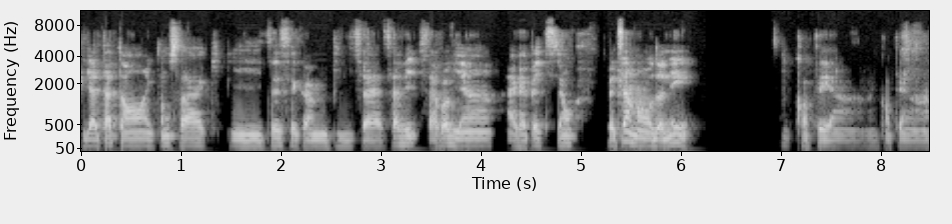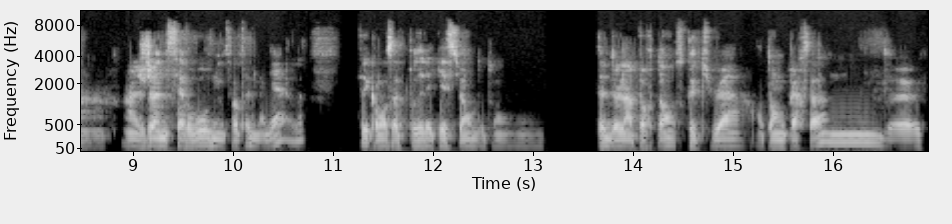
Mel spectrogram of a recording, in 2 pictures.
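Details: Adult woman with lifelong stuttering who reports still experiencing dissociation during stuttering moments; stuttering.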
